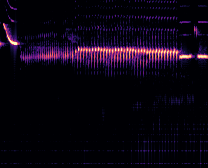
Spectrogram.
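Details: Belgian singing canary opening with a sharp descending whistle, then a long, even, vibrating roll held for over two seconds, finished with short level whistles.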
